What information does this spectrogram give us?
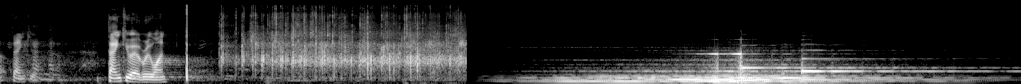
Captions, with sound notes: Thank you. Thank you, everyone. (audience applauding) (bright music)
